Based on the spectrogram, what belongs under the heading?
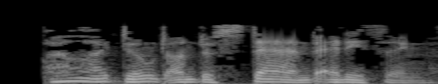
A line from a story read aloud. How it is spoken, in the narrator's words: said Syme, sighing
